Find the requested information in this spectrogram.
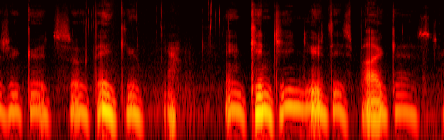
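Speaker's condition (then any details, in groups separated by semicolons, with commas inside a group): ALS; affects chest and throat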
